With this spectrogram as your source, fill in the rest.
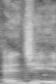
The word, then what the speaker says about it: ecchi: by Western audiences as edgy is just the Japanese pronunciation of the letter H A which stands for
